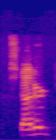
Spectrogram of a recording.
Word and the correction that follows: Sutter: is that how you say his name? – Braxton Sutter. – Sutter, yeah. – Yeah.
